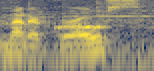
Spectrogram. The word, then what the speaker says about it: Metagross: but i always said metagross for matang's evolution but technically i guess it should be metagross i read something about like it's because a gross has something to do with a unit of measurement and he's like he's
